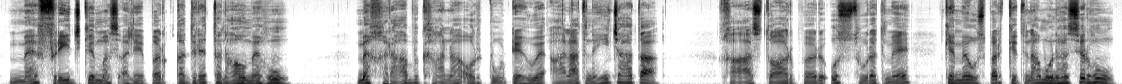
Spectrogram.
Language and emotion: Urdu, fearful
